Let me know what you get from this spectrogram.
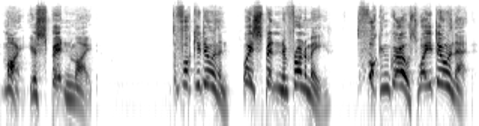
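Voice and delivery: high-pitched mimicked English accent, scolding; thick English accent. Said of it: "very thick English accent".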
